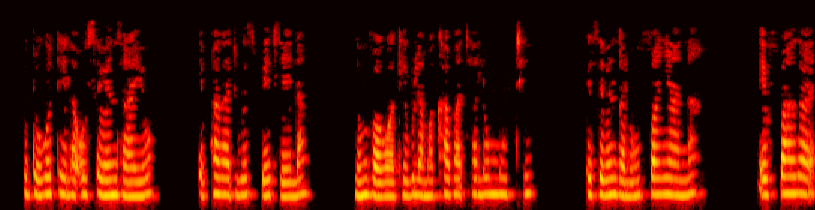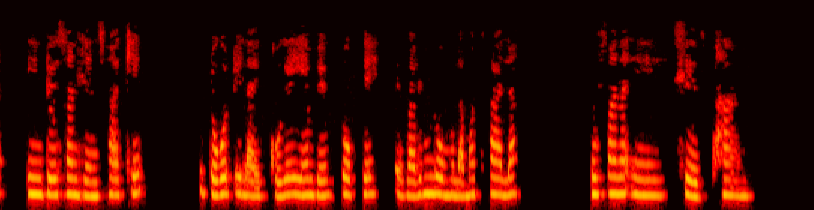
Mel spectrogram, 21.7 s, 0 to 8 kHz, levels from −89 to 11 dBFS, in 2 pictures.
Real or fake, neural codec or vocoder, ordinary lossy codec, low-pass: real; none; MP3, 24 kbps; 7.2 kHz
